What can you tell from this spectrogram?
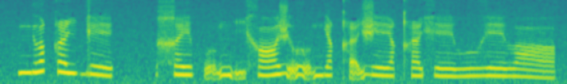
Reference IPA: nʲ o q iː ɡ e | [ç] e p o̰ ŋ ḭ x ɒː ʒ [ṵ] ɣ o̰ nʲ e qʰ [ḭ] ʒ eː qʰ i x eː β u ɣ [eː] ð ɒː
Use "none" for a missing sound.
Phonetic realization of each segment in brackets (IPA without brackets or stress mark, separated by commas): χ, o̰, ḭ, eː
